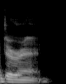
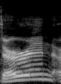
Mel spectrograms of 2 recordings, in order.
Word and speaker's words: Duren: Wait, also, I need to get, is it Duren or Duran? – I think it's Duran, but... – Jalen Duren. Half commentators are watching pronounce it differently.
